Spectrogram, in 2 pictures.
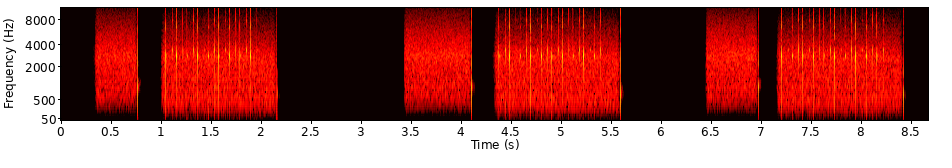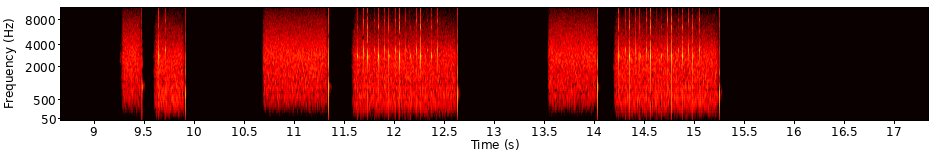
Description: Pulse dialling, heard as a rotary dial, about 9 pulses a second. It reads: 9 0 0 1 8 8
